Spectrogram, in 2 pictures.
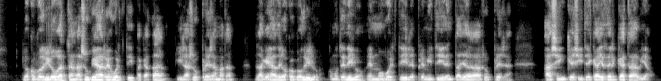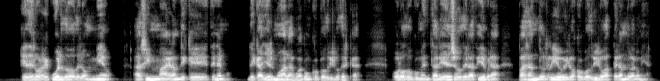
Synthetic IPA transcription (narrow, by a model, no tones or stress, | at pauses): lo̞hko̞ko̞ðɾilo̞ɦɣaht̪anlasuke̞hare̞hwe̞ɾt̪ipakaθaɾ | ila̰suhpɾe̞samat̪al | lake̞haðe̞lo̞hko̞ko̞ðɾilo̞̰hko̞mot̪e̞ðiɣoe̞ɦmuhwe̞ɾt̪iile̞hpɾemit̪iðe̞nt̪aʎaɾalasuhpɾe̞sa̰ | asiŋke̞sit̪e̞kajθe̞ɾkae̞st̪asaβja̰w | e̞ðe̞lo̞hre̞kwe̞ɾð̞oso̞ðe̞lo̞ɦmje̞o | asimaɦɣ̞ɾand̪e̞hke̞t̪e̞nẽ̞moh | d̪e̞kaʎe̞ɾmosalaɣwako̞ŋko̞ko̞ðɾiloθe̞ɾka̰ | o̞lo̞ɦðo̞kumẽ̞nt̪aɾese̞soɦðe̞laθje̞βɾa | pasand̪oelrioilo̞hko̞ko̞ðɾilohahpe̞ɾand̪olako̞mia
